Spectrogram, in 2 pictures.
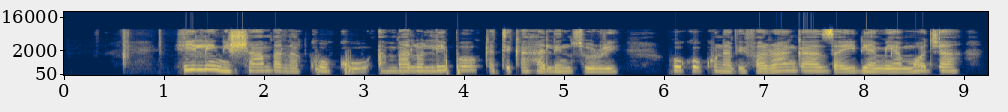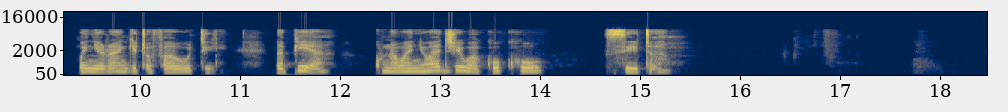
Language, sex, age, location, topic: Swahili, female, 25-35, Nairobi, agriculture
